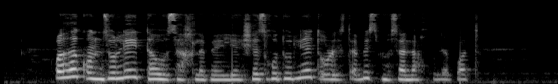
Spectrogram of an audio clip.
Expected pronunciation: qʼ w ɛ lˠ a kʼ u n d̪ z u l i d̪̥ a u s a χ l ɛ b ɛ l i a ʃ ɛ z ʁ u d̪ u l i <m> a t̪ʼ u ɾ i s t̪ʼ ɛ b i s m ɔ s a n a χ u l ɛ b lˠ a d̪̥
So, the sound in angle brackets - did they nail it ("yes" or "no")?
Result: no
